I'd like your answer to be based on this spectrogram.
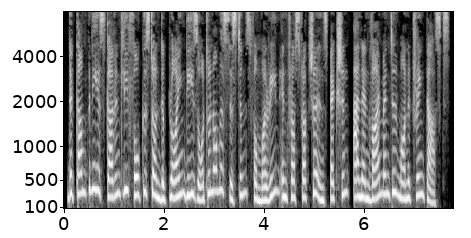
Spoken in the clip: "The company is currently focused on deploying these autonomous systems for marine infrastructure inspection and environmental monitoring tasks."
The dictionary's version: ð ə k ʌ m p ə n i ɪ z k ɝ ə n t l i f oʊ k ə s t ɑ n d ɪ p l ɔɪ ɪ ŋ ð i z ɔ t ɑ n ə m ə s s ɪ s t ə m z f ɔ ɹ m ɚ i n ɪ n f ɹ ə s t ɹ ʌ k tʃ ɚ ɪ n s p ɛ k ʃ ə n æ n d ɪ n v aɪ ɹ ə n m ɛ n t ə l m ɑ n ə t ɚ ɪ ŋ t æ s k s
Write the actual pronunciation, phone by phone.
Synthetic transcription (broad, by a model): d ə k ʌ m p ə n i ɪ z k ɝ ə n t l i f oʊ k ə s t ɑ n d ɪ p l ɔɪ ɪ ŋ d i z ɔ t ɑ n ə m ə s s ɪ s t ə m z f ɔ ɹ m ɚ i n ɪ n f ɹ ə s t ɹ ʌ k tʃ ɚ ɪ n s p ɛ k ʃ ə n æ n d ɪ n v aɪ ə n m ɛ n t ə l m ɑ n ə t ɚ ɪ ŋ t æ s k s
